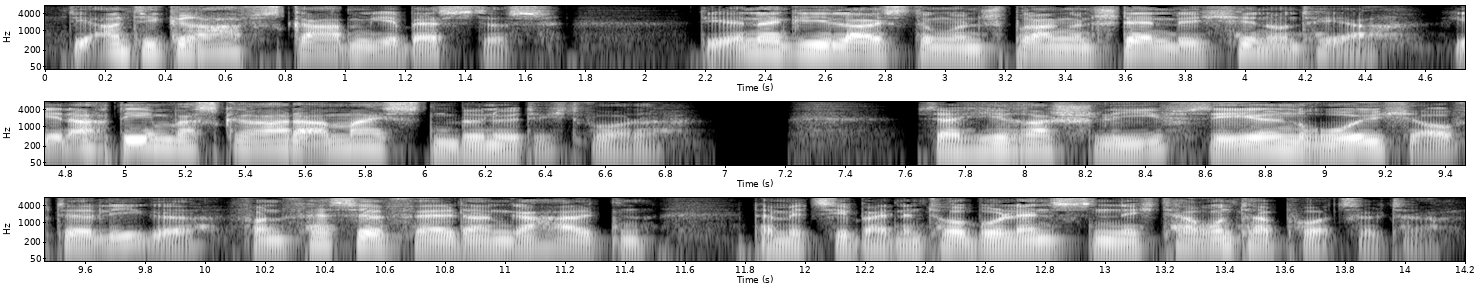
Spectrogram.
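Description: A man reads sci-fi prose in a steady, measured way. His pitch is mid-range and ordinary. The recording is dry and close, with no room sound. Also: dry recording. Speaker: audiobook narrator. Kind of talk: scripted science-fiction narration.

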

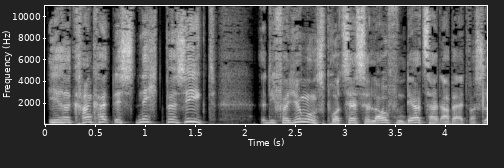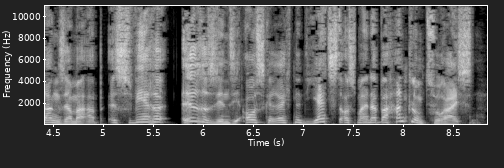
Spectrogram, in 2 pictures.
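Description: Shrill, domineering alien medic, read by a man, barking orders, dry studio sound. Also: normal speed, dry recording. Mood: imperious. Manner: loud, scolding, clipped. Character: shrill agitated male alien doctor, imperious.

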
